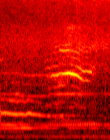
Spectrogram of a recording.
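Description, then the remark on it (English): A coyote howls in the darkness at night in one long, drawn-out wavering wail that rises in pitch midway and then tapers off, with no voices alongside it. “Later, as a coyote howls in the darkness, the men wait in the main room of the station.”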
